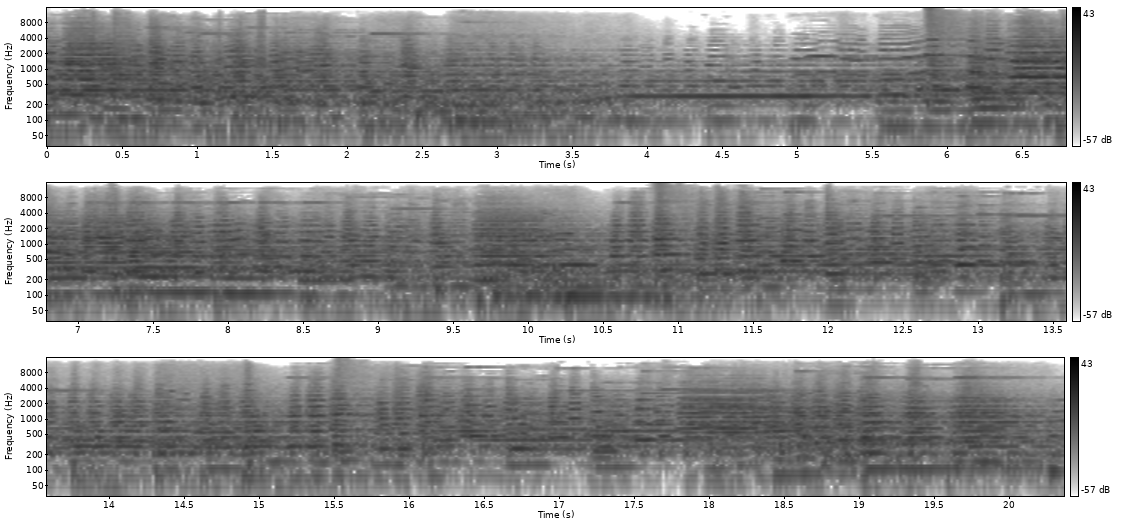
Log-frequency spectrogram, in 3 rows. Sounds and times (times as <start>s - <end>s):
Music: 0.0s - 20.3s.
